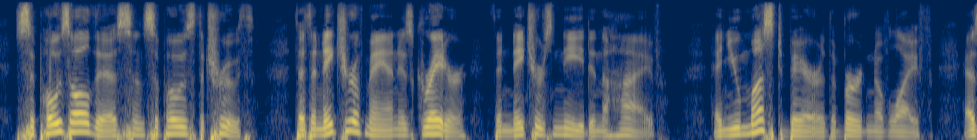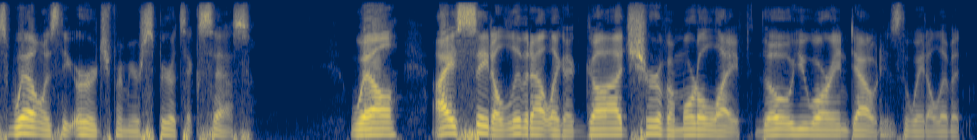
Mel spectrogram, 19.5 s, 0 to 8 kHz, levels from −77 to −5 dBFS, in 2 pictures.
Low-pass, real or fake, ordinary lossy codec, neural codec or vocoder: 7.2 kHz; real; MP3, 48 kbps; none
